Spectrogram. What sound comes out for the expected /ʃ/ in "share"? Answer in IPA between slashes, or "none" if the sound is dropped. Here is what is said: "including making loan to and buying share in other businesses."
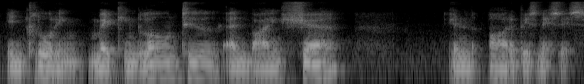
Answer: /ʃ/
